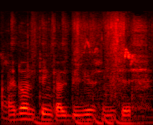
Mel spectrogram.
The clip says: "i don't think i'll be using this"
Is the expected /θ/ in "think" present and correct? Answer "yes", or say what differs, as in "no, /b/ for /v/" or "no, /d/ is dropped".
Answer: no, /t/ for /θ/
